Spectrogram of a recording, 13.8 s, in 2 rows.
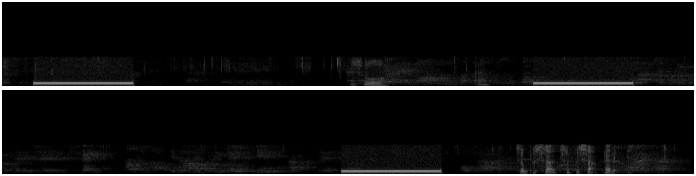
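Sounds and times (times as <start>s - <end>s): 
telephone busy signal: 0.3s - 1.3s, 5.3s - 6.3s, 10.3s - 11.3s
speech: 3.6s - 4.0s, 4.8s - 5.4s.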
